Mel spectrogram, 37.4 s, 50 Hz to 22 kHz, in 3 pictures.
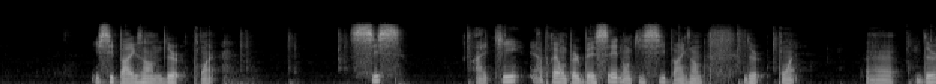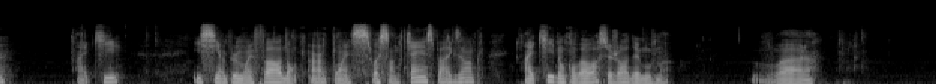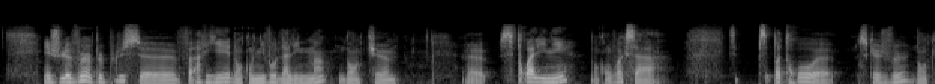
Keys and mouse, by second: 0.0-4.2 drag, 1.7 typing, 5.8 typing, 6.7-13.3 drag, 13.3 i, 14.0-19.1 drag, 19.4 i, 20.1 click, 21.0 alt+a, 23.4 alt+a, 23.7-26.5 drag, 30.9-32.6 drag, 36.3-37.4 drag.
